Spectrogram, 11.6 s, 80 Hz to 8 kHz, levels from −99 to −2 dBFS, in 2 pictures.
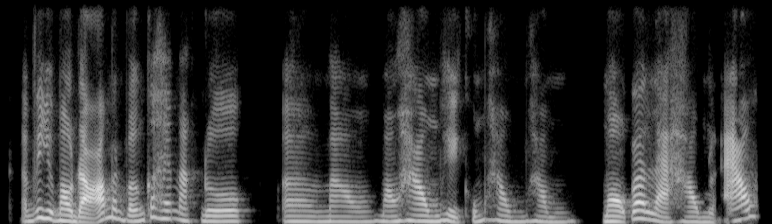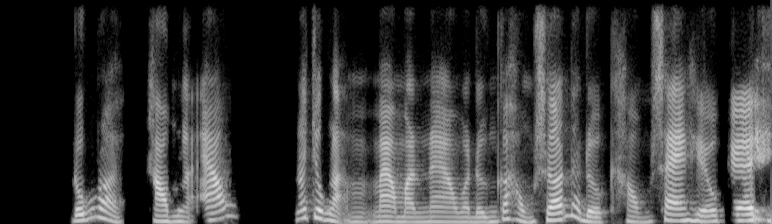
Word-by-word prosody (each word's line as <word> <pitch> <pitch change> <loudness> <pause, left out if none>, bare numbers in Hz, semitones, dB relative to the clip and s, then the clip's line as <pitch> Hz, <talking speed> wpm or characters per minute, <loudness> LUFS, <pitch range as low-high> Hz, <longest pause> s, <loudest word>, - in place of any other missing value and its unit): ờ, - - -8
ví 310 - 0
dụ 270 - +1
màu 210 -3 +3
đỏ 170 -3 +7
mình 305 -5 -3
vẫn 195 0 -2
có 340 - -5
thể 280 -2 -3
mặc 215 -4 -6
được, 190 0 -1 0.3
ờ, 185 0 -6
màu 180 0 -7
màu 185 -1 -4
hồng 200 -2 -1
thì 190 -6 -3
cũng 185 +6 -10
hồng 190 -6 -8
hồng, 180 -2 -9 0.2
một 185 +2 +2
á 285 +1 +4
là 190 -10 0
hồng 170 0 -6
là 160 - -8
áo 310 - +3 0.6
đúng 215 +10 0
rồi, 280 - +1 0.3
hồng 190 -1 +5
là 185 - -2
áo, 245 +11 +3 0.4
nói 285 +4 -2
chung 295 -5 +2
là, 220 - 0
m 170 +1 -9
màu 180 -1 +5
mà 170 -1 +1
nào 170 0 -1
mà 170 - -3
đừng 165 +1 -4
có 270 - 0
hồng 195 -9 -4
sến 230 +4 +5
là - - -1
được, 175 -4 0
hồng 175 -2 -6
sang 215 +2 +5
thì 210 - +1
ô 190 +1 +2
kê. 220 0 +9
190 Hz, 255 wpm, -23 LUFS, 175-220 Hz, 0.6 s, kê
